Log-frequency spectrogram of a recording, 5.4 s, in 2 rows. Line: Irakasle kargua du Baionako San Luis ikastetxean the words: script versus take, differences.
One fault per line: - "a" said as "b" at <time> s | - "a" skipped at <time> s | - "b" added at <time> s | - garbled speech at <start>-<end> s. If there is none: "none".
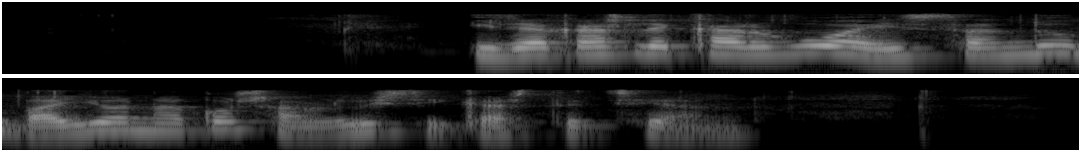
- "izan" added at 2.2 s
